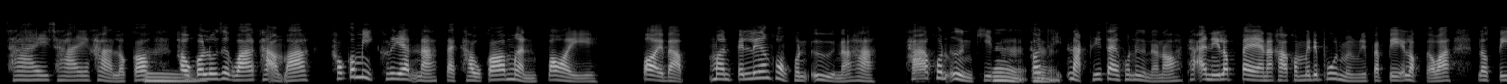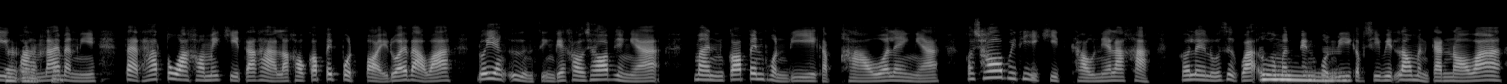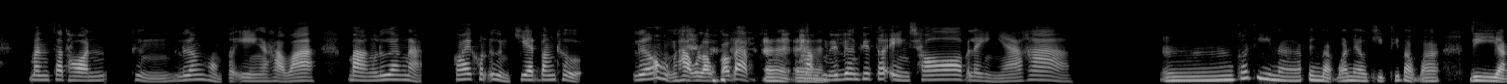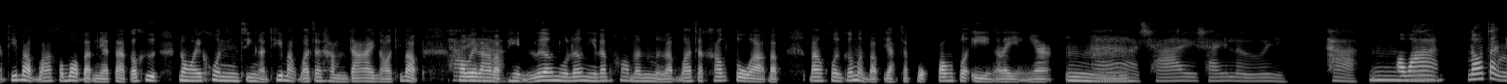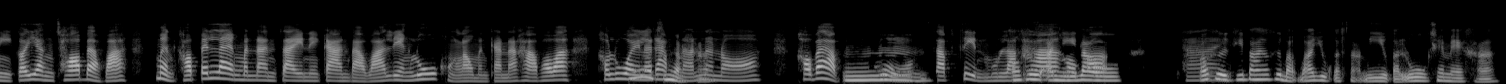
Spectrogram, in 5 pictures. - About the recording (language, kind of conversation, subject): Thai, podcast, เราควรเลือกติดตามคนดังอย่างไรให้ส่งผลดีต่อชีวิต?
- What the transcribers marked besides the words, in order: chuckle; laughing while speaking: "เรา"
